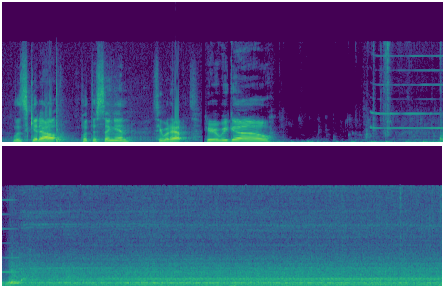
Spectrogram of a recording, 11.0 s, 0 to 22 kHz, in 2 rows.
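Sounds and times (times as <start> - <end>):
control panel beeps: 4.6 - 5.7
pump motor humming: 4.6 - 11.0.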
